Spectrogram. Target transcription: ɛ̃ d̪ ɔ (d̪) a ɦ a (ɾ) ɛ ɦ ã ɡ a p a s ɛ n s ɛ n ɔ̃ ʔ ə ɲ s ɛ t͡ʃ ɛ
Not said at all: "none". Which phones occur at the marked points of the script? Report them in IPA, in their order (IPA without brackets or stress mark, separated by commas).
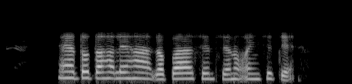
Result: t̪, l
